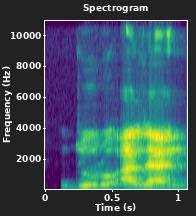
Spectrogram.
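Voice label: "juruazan", Malay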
